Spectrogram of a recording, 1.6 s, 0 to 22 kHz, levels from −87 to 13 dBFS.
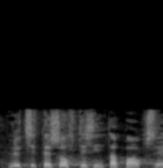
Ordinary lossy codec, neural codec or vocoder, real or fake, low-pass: none; codec, 16 kHz, 4 kbps, FreqCodec, larger model; fake; none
